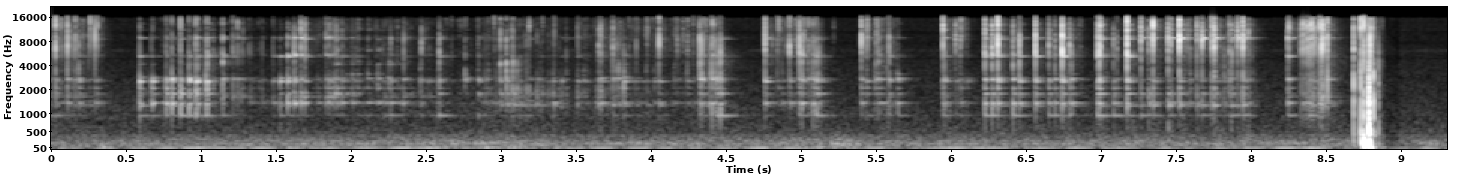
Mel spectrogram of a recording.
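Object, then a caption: Pressed-glass candy dish with lid. A medium, hollow, empty pressed-glass candy dish with a textured surface and a lid is tapped and scratched with long fingernails on both the lid and the bowl. Quick bright clicks and taps ring only briefly, mixed with scratchy rustling. They come in dense clusters, with one sharp, louder tap near the end.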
